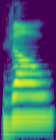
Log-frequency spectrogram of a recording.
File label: "rhau1", taiwanese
